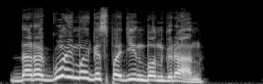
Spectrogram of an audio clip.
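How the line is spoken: Shouting old woman. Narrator (Russian): закричала тетушка Бужеваль

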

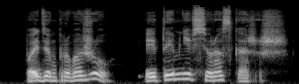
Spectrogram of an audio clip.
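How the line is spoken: Soft dragon voice. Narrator (Russian): мягко продолжил говорить туманный дракон

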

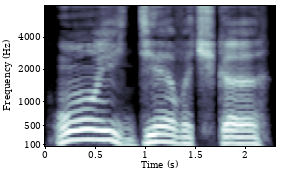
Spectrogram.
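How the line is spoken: Through gritted teeth. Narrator (Russian): сквозь зубы процедил Мурготроид

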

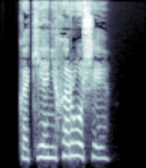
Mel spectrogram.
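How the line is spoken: Exclaimed. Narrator (Russian): воскликнула

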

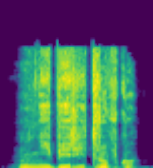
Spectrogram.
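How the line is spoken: Whisper. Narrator (Russian): шепнула жена

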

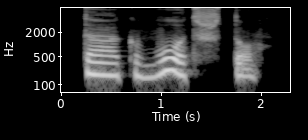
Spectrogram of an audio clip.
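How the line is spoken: Strange tone. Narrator (Russian): он произнес странным тоном

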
